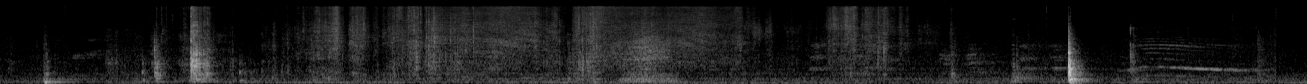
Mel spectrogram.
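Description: A glass and a plastic juice bottle being handled on a table: a few light knocks as they are set down, a few seconds of crinkling plastic, then a sharp click and a short squeaky tone near the end.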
